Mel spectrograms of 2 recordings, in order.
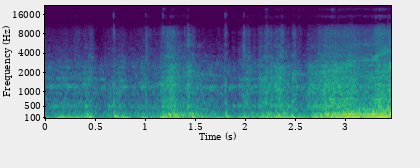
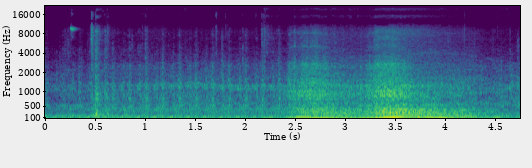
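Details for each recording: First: Ford Powerstroke diesel truck running rough with an uneven, lumpy, stumbling beat that surges and sags after being cranked with ignition off to purge air; air in the fuel system, rusty tank later swapped. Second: Ford Powerstroke diesel truck, pull-started because the starter or solenoid is junk, catches after cranking, rises briefly, then settles into a steady, even low rumble and runs well; one injector was found improperly torqued and others had black, possibly clogged tips.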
